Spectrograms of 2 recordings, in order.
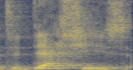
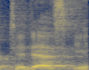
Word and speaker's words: Tedeschi: I like Susan Tedeschi, or Tedeschi, however you want to say her name.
